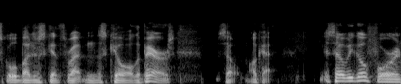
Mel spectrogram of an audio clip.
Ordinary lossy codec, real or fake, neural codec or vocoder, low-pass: Opus, 64 kbps; real; none; 7.2 kHz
